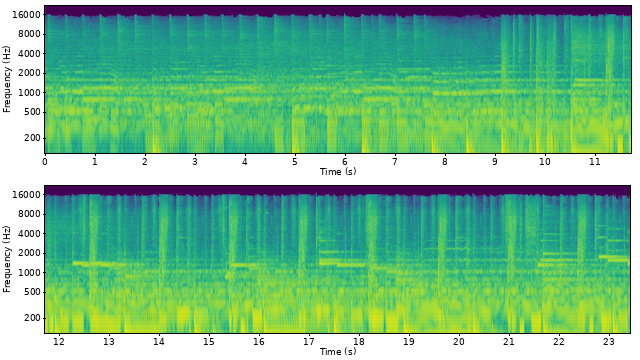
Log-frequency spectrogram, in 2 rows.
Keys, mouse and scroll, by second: 7.3 ctrl+d, 17.6 alt+shift+click.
